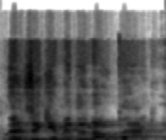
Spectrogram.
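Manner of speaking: high, loud, sharp demand; demanding yell. Retold or imitated. To Lindsay hiding the note, a loud demand. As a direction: bark it like a final warning.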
